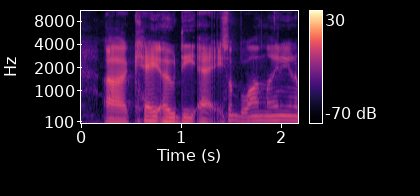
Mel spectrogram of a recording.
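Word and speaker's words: Hoda: But I guess the host at that point with this morning show was Kathy Lee and Coda, I believe is how you pronounce her name. It's just Koda.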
